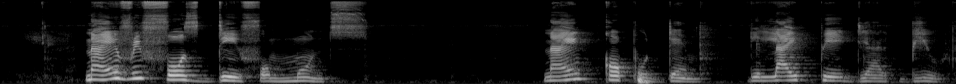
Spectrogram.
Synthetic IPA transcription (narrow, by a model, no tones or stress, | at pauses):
naɛvɾifɔsdefɔmɔ̃nts | naɛ̃nkɔpʰodɛ̃m | delaɪpedɛabu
